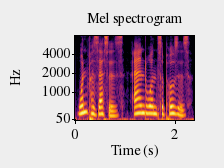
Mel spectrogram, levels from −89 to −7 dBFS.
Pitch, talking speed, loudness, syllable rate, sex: 230 Hz, 125 wpm, -16 LUFS, 5.1 syllables/s, female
